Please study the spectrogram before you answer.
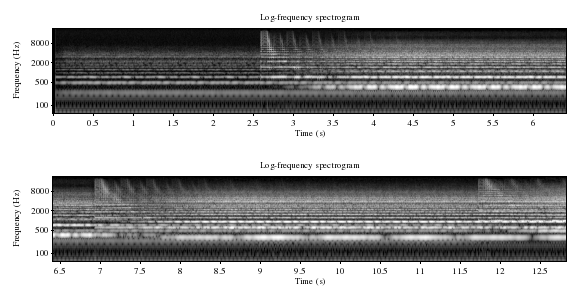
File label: drone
